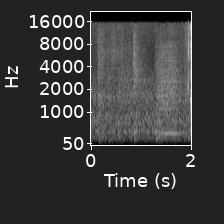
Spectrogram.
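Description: Sheets of paper rustling as they are handled, with a couple of short swishes.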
